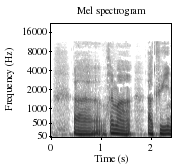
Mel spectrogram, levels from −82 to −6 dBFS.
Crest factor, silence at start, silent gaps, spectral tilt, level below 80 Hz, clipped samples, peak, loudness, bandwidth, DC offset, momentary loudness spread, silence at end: 14 dB; 0.05 s; none; -7.5 dB/octave; -48 dBFS; under 0.1%; -8 dBFS; -22 LUFS; 11.5 kHz; under 0.1%; 9 LU; 0 s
